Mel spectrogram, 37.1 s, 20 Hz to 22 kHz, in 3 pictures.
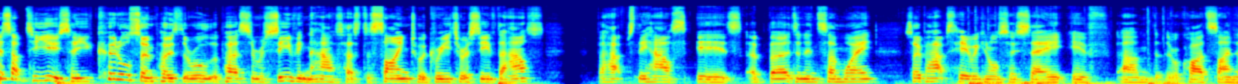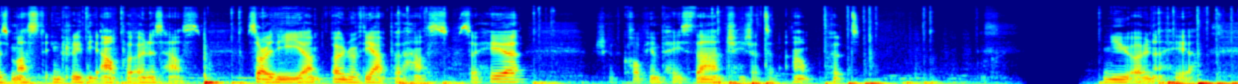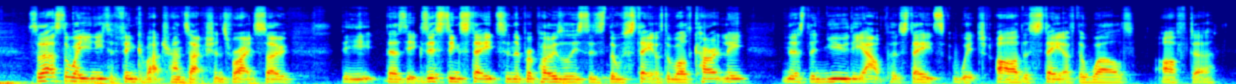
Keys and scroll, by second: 12.7 Escape, 16.5 super+c, 17.8 super+v.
